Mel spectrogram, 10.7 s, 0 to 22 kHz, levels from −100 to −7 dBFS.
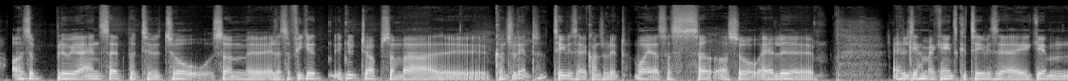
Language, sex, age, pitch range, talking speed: Danish, male, 30-49, 110-130 Hz, 195 wpm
